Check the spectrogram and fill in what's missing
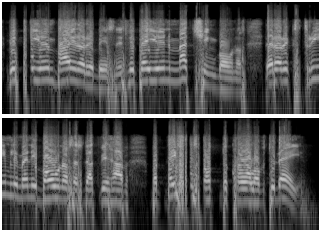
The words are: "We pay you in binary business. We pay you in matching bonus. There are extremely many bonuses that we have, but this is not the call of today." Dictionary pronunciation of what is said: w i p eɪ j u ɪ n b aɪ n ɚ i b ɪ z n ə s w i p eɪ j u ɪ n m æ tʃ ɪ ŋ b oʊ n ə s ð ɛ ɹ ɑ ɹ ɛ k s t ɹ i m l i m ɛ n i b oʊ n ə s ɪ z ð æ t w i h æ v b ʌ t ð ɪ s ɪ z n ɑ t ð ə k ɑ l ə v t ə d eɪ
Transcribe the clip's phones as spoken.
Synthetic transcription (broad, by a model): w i p eɪ j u ɪ n b aɪ n ɚ i b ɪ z n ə s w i p eɪ j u ɪ n m æ tʃ ɪ ŋ b oʊ n ə s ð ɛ ɹ ɑ ɹ ɛ k s t ɹ i m l i m ɛ n i b oʊ n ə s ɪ s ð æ t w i h æ v b ʌ t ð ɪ s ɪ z n ɑ t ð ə k ɑ l ə v t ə d eɪ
